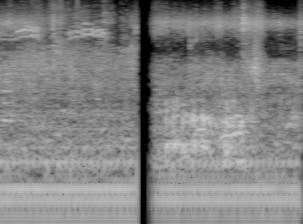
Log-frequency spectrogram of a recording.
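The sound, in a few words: pigeons cooing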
